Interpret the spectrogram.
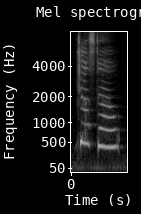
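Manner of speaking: high, loud call over the shoulder; called out to dad, high; calling back. A narrator's reading. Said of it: "I called back".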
